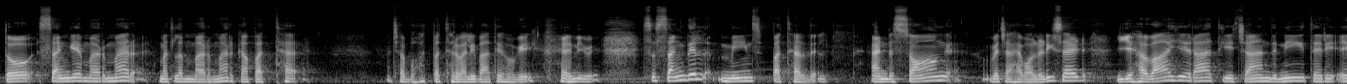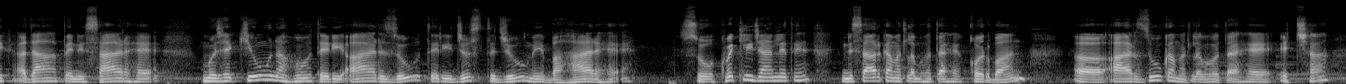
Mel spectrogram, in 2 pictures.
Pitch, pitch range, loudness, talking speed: 135 Hz, 125-160 Hz, -20 LUFS, 160 wpm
